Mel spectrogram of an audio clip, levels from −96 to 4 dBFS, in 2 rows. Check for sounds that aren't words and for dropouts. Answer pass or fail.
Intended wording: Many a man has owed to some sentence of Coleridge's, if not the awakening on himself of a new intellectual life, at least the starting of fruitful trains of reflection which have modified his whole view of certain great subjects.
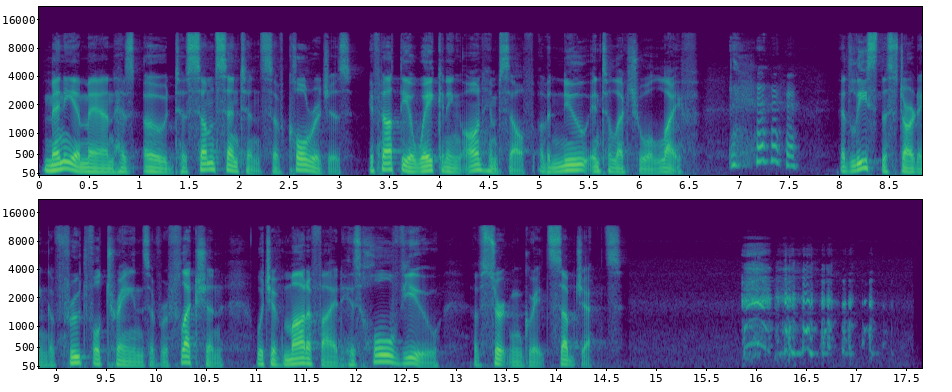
fail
